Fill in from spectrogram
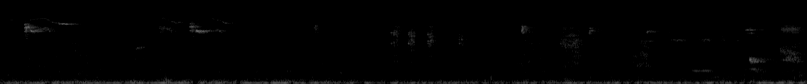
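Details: Tui calling: very high, thin whistles that swoop downward, given in a quick pair early on, followed by scattered bright chirps and short notes over a low rumble of background noise.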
